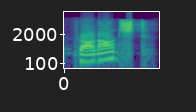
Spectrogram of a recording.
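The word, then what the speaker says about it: pronounced: তারপর প্রোনাউন্সড, প্রোনাউন্সড ট হবে।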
